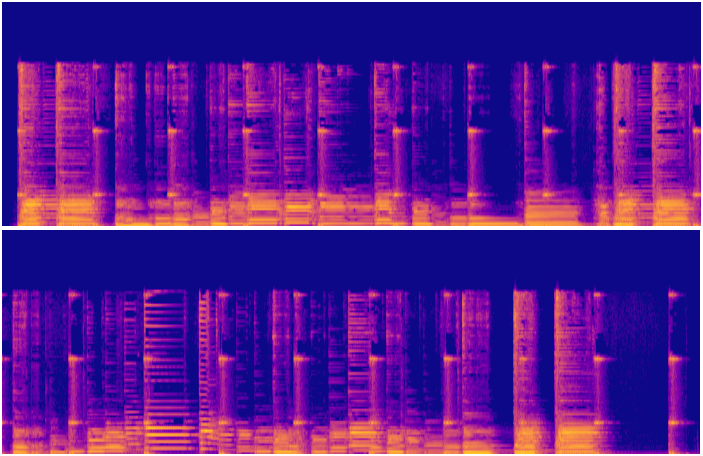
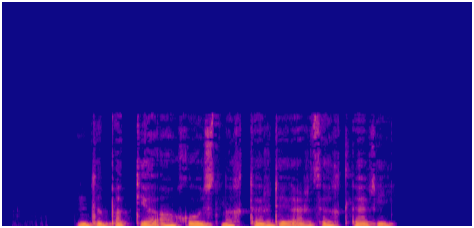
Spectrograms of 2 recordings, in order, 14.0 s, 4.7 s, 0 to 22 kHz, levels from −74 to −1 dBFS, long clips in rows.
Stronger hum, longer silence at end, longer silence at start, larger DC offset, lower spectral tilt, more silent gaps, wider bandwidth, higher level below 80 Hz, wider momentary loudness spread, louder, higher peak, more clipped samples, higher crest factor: neither; second, 0.15 s vs 0.8 s; second, 0.15 s vs 0.75 s; neither; second, -4 dB/octave vs -7 dB/octave; neither; first, 17 kHz vs 11.5 kHz; first, -42 dBFS vs -70 dBFS; first, 9 LU vs 5 LU; first, -15 LUFS vs -28 LUFS; first, 0 dBFS vs -12 dBFS; neither; about the same, 16 dB vs 16 dB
